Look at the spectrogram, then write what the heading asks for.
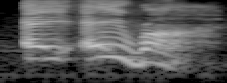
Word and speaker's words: Aaron: you say it the first time i said a-a-ron because it's pronounced aaron sonner you done messed up a.a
